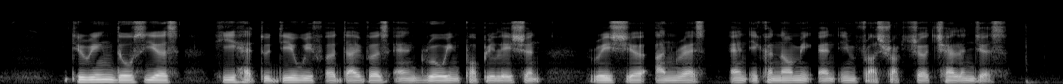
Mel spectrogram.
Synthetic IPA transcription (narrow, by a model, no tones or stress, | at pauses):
djuɹĩŋd̪osjiəs | hiɦɛd̚tudilwifədaɪvəsɛ̃nɡɹoĩŋpʰɔpjuleʃə̃n | ɹeʃəʔãnɹɛs | ɛ̃nʔikʰɔnɔmik̚ɛ̃nĩnfɹa̰stɹa̰k̚t͡ʃət͡ʃɛlə̃nd͡ʒə̰s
